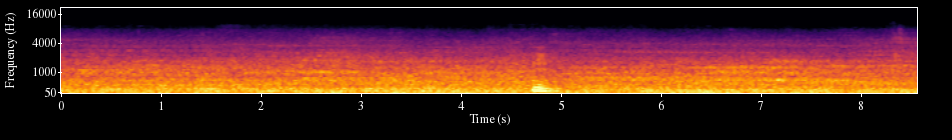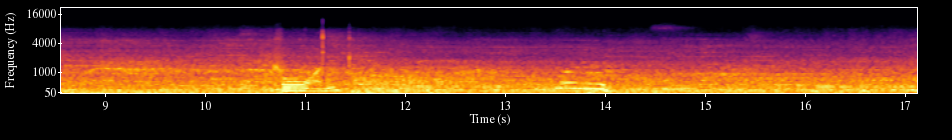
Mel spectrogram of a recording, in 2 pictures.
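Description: A steady murmur of distant voices echoes through a large hall.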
